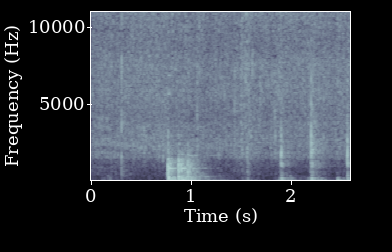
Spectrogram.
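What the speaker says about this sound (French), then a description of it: "40 g de beurre que nous allons faire fondre pour faire revenir le lard fumé" Smoked bacon sizzles in melted butter in a pan, a steady close frying hiss broken by soft stirring scrapes.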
